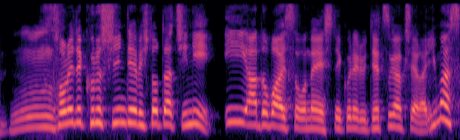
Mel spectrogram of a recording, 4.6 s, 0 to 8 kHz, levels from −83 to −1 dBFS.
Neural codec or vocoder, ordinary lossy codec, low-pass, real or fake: codec, 16 kHz, 2 kbps, X-Codec, HuBERT features, trained on LibriSpeech; MP3, 64 kbps; 7.2 kHz; fake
